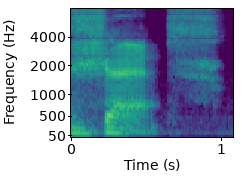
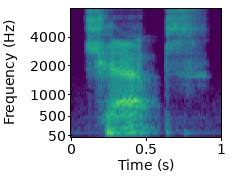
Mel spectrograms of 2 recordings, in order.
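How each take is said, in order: First: The word begins with an 'sh' sound. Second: The word begins with a 'ch' sound. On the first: The speaker calls it right. "instead of shaps" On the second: The speaker calls it wrong. "pronounce it chaps"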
